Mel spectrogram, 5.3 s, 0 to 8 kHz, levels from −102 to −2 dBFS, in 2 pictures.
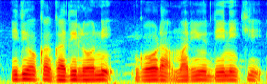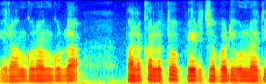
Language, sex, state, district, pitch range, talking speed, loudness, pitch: Telugu, male, Telangana, Adilabad, 100-110 Hz, 110 wpm, -16 LUFS, 100 Hz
